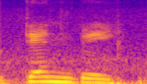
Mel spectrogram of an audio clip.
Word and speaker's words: Denbigh: I promise you that is how Denbi is pronounced. It's a Welsh name. It's not Denbig, it's Denbi.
